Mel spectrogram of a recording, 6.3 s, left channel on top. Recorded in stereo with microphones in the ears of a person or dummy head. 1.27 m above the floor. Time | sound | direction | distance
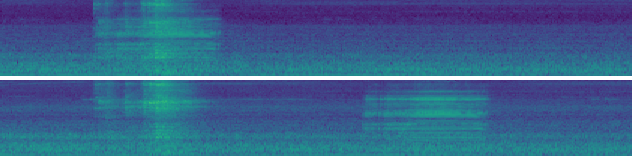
0.9 | cutlery clinking | 40° left (ahead or behind) | 1.9 m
